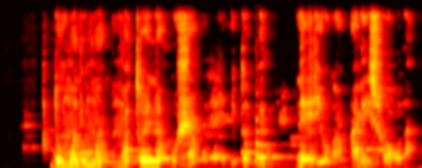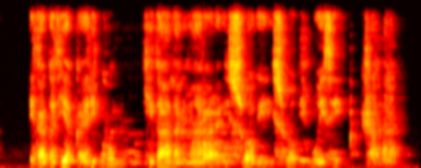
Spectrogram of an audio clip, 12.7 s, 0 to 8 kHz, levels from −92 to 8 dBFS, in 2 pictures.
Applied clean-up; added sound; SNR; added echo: none; Bowed string instrument; 12 dB; reverberation time 0.3 s.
